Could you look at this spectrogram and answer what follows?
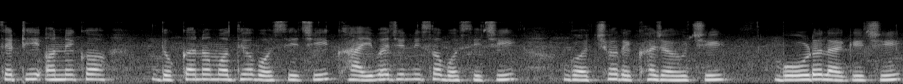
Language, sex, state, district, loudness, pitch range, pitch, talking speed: Odia, female, Odisha, Nuapada, -14 LUFS, 205-230 Hz, 220 Hz, 95 wpm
